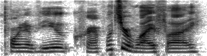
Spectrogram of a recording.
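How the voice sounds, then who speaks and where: Young man, host, late-night chat, sleepy, slightly high voice, joking. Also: measured pace, fairly bright tone. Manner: joking, laughs often, rambling restarts. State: sleepy, yawning. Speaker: podcast host.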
